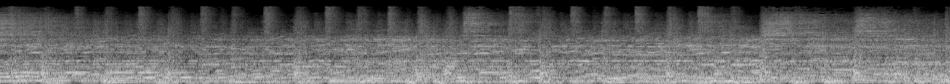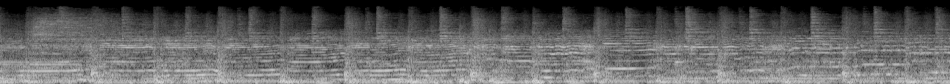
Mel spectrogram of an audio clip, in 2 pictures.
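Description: Live rock band playing an instrumental passage on electric guitars and drum kit, with regular cymbal strokes. From about ten seconds in, a lead electric guitar plays a solo with bent notes.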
